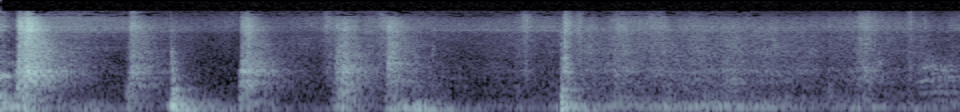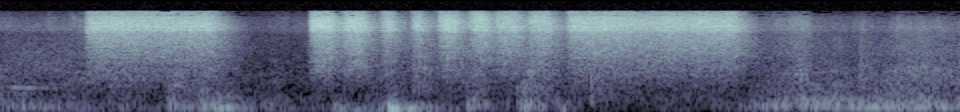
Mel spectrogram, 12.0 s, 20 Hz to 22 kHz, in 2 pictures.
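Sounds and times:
high rubbing hiss: 6.4 - 10.8.

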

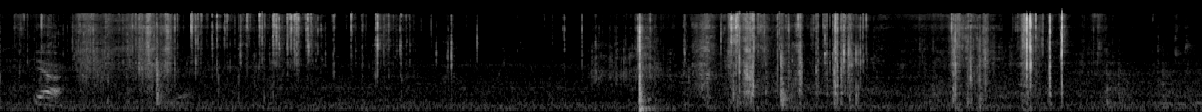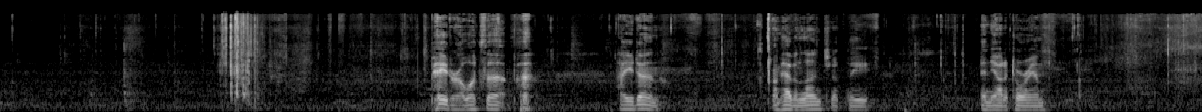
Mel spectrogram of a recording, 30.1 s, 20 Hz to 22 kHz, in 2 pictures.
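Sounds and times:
chip bag crinkling: 0.2 - 5.8, 7.2 - 11.0, 11.8 - 13.4, 17.7 - 18.5.

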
